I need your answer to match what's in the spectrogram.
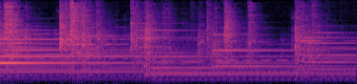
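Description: Church bells ring loudly, with several struck tones at a steady, slightly uneven pace, each strike blooming into long, overlapping resonant hums that sustain throughout. No voices are heard.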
